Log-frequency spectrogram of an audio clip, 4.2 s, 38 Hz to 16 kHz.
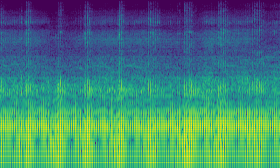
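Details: Small-engine pressure washer from a $75 equipment lot, hooked to water and started: the single-cylinder engine runs at a steady, even pace with a regular firing beat and no knocks or misses. Healthy, and it pumps.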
